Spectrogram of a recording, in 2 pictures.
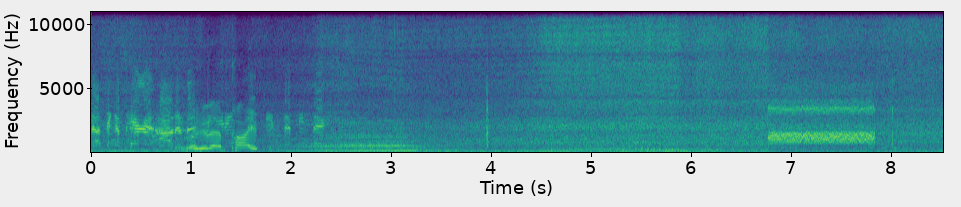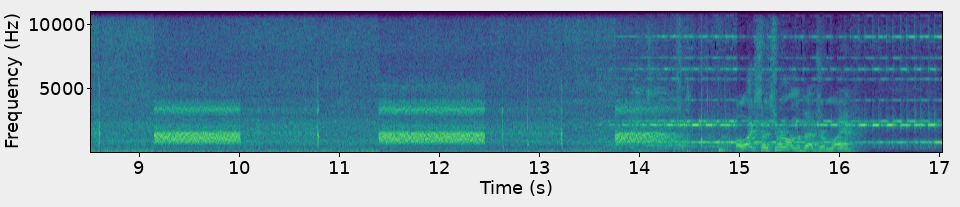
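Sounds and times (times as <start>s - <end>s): vehicle engine running: 0.0s - 11.7s
buzzing data tones: 13.6s - 17.0s.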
